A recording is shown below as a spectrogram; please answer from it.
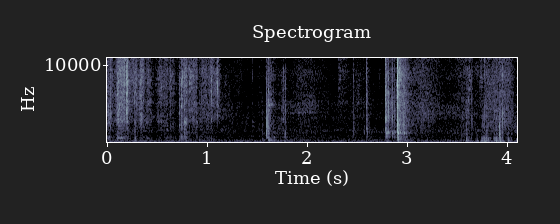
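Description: Faint, scattered light clicks and taps of things being handled on a hard tabletop, with the sharpest click about three seconds in.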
